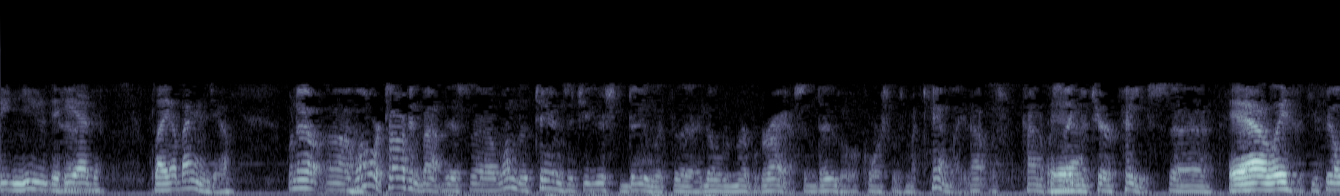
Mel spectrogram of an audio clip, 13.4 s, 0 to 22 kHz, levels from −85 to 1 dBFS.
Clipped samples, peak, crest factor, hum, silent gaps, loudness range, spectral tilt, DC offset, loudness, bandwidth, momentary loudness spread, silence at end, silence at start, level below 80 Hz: under 0.1%; -8 dBFS; 22 dB; none; none; 11 LU; -11.5 dB/octave; under 0.1%; -30 LUFS; 4 kHz; 16 LU; 0 s; 0 s; -50 dBFS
